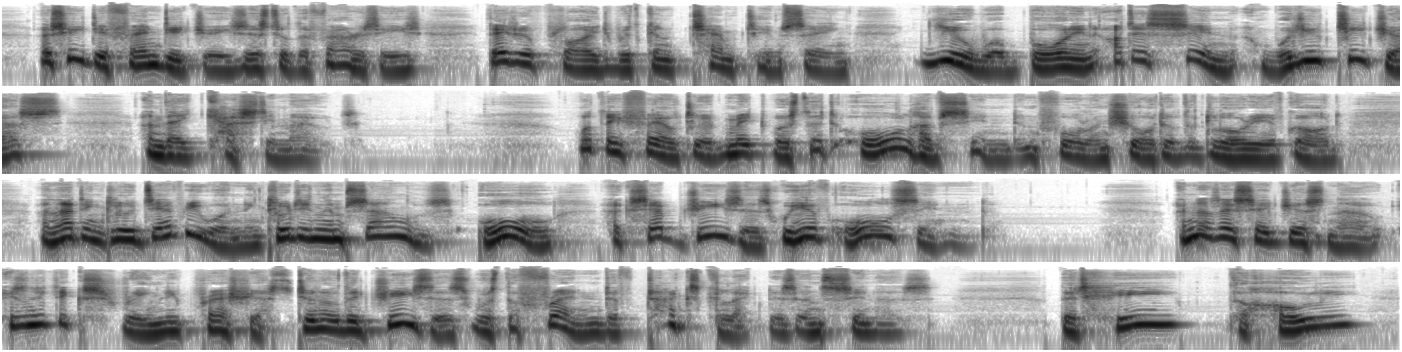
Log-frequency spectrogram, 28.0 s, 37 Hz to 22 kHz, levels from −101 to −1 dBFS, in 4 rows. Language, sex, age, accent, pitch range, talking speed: English, male, 60-79, British, 135-205 Hz, 185 wpm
